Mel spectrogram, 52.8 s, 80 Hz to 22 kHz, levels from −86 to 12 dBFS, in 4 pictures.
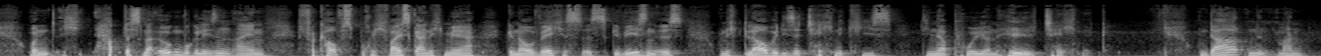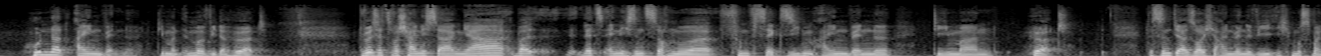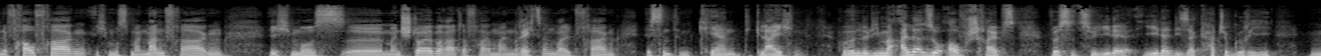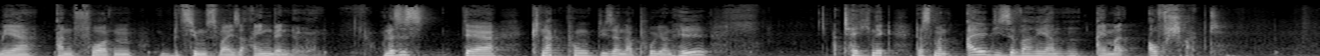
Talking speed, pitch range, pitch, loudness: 140 wpm, 120-145 Hz, 130 Hz, -19 LUFS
